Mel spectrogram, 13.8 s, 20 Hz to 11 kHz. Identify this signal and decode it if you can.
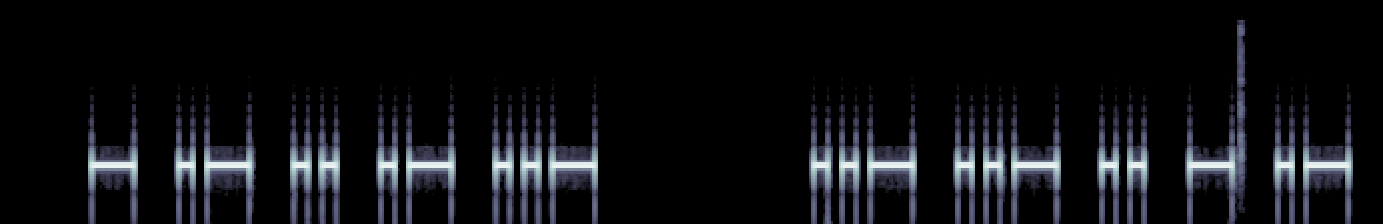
Morse code, heard as a keyed tone, about 8 wpm, 800 Hz. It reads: TAIAU UUITA
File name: LEZIONI / 2 UHDN / 2 U 8wpm 2028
